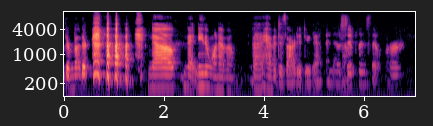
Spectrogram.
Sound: laughs

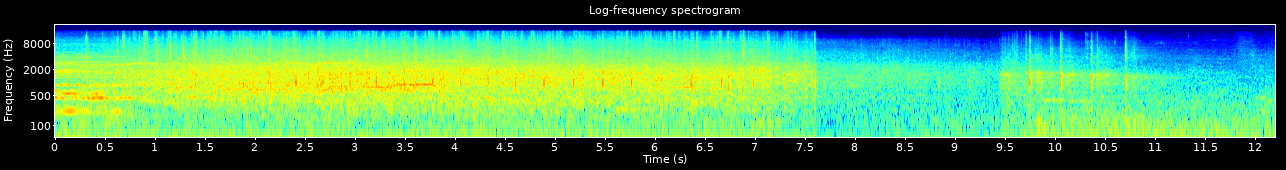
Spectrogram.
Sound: applause and cheers

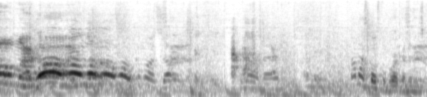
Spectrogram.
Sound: laugh

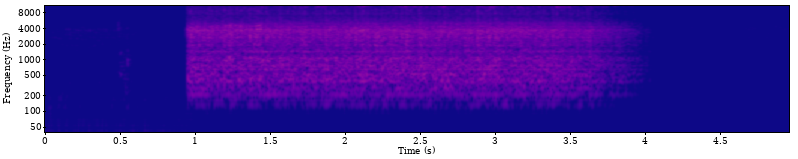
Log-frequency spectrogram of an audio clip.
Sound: machine whirring

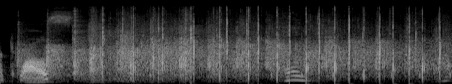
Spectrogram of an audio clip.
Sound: audience applauds

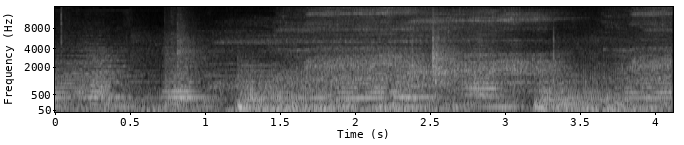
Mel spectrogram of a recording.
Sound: growling

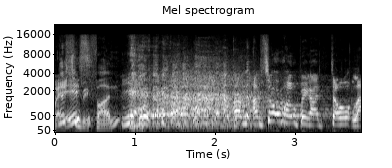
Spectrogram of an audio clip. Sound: laughing

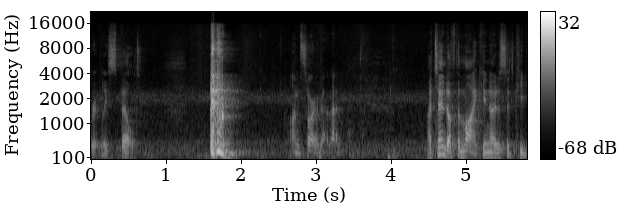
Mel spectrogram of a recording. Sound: coughs

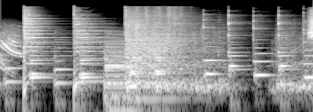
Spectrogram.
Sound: anchor crashing

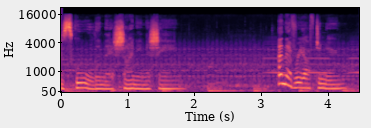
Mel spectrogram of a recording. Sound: engine revs

